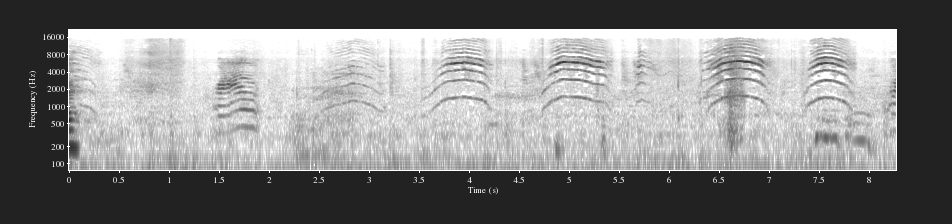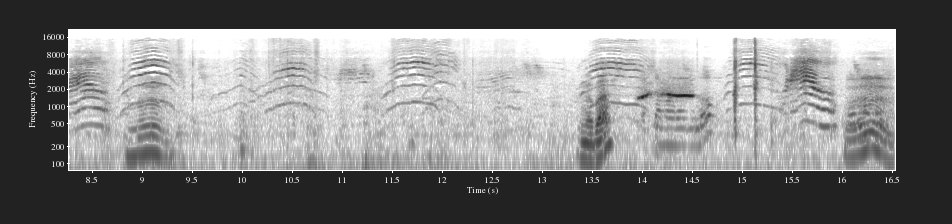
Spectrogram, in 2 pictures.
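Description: Newborn kittens mewing: thin, high-pitched calls that rise and fall, repeated about once a second. Near the end comes a louder, lower call that rises in pitch.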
